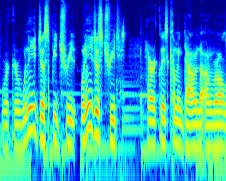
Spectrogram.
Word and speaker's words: Heracles: Heracles is with Greek with a K, and it's pronounced Heracles because he was named after Hera, and that was the Greek pronunciations, and then the Romans screwed it up.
